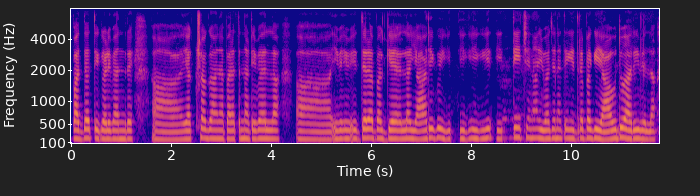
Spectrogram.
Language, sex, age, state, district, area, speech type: Kannada, female, 18-30, Karnataka, Dakshina Kannada, rural, spontaneous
